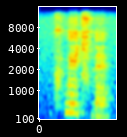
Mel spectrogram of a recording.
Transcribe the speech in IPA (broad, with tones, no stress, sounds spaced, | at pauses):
ʈ͡ʂʰ w e˥˩ ɪ̯ t͡ɕʰ ɥ ɛ˩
